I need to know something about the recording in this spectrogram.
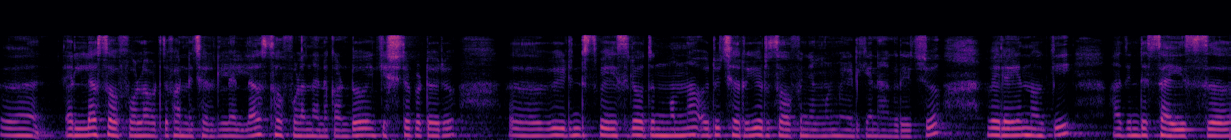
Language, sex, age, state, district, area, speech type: Malayalam, female, 18-30, Kerala, Ernakulam, rural, spontaneous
